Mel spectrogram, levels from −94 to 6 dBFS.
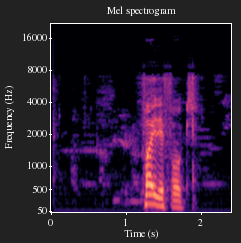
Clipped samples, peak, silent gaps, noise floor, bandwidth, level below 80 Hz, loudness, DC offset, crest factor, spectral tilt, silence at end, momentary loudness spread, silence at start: under 0.1%; -2 dBFS; none; -59 dBFS; 7.8 kHz; -68 dBFS; -18 LUFS; under 0.1%; 20 dB; -5 dB/octave; 0.5 s; 17 LU; 1.25 s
